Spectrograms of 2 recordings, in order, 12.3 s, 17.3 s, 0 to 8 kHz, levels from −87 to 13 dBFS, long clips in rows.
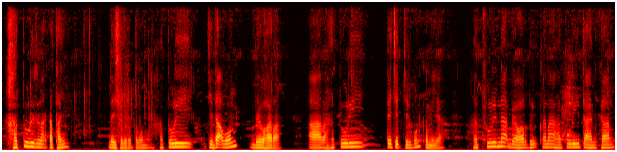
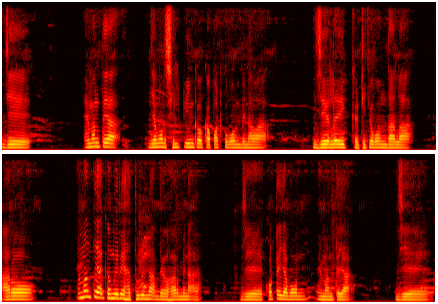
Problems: constant background noise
